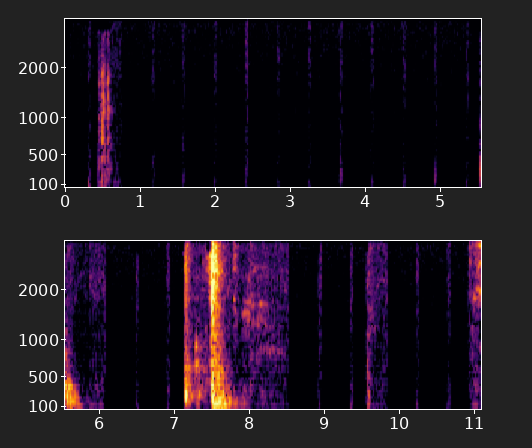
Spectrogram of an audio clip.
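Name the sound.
door being shut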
